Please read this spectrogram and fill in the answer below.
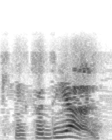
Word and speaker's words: quesadilla: Well, this part of the article also teaches us about quesadillas. That's another Spanish word with two L's together.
